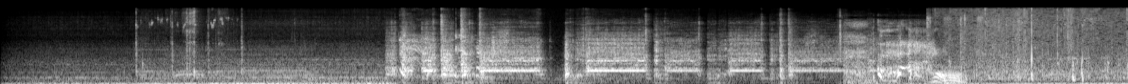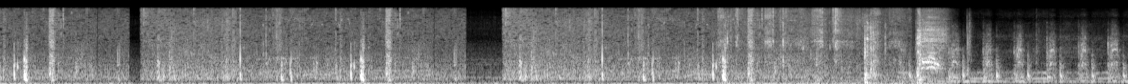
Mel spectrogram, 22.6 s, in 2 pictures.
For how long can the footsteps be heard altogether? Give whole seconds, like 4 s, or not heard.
12 s.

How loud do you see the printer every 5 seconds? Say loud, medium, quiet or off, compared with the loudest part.
loud, loud, quiet, quiet, medium.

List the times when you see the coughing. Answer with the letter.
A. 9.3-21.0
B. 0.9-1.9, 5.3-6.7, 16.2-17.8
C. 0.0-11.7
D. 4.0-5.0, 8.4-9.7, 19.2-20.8
D.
